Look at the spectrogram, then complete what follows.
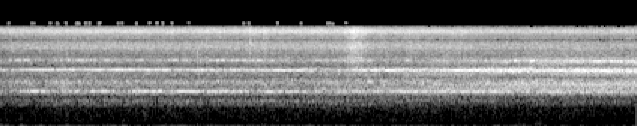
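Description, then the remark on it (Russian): Wind whistles steadily through an aluminium balcony door, a loud, sustained, high-pitched tone with several shrill overtones that hold for the whole stretch, with no voices present. “Чтобы было понятно, она алюминиевая, эта дверь. И вот сквозь нее дует.”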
